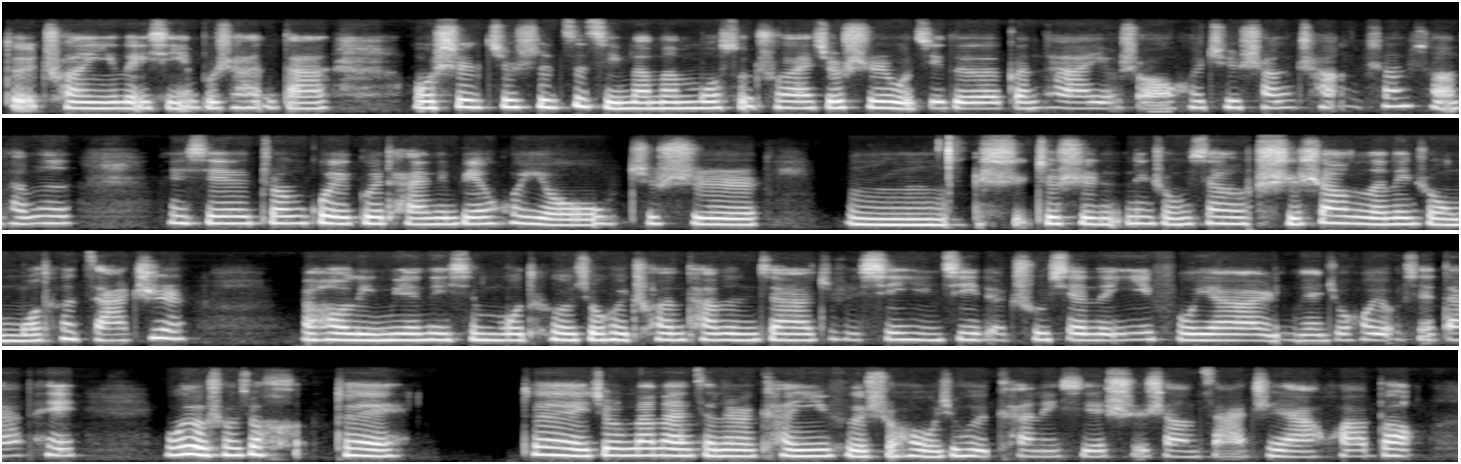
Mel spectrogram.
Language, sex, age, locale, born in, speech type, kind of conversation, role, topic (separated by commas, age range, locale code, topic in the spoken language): Chinese, female, 25-29, zh-CN, China, conversation, podcast, guest, 你觉得自己的穿衣风格是什么样的？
